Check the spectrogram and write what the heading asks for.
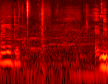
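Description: A brief voiced sound from a person, then a quieter stretch of outdoor background with a faint steady low hum and a couple of light clicks.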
